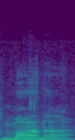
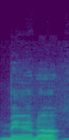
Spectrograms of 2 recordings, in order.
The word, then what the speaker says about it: Mana: visions of Mana people do know that it's pronounced Mana right and not Mana I I mean I always said it as Mana but like Mana it actually it's actually Mana first of all and it actually makes more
